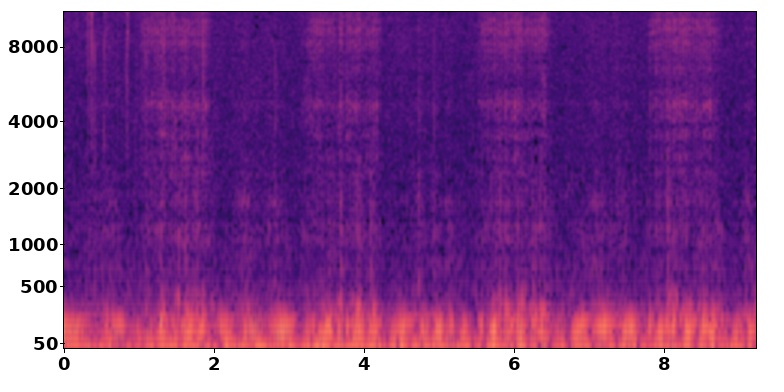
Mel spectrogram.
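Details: Mother British Shorthair cat, three days after giving birth to three kittens, purrs while nursing them; rhythmic low purring, each breath cycle lasting about two seconds, alternating dense rumble with breathy, hissing strokes across nine seconds.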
